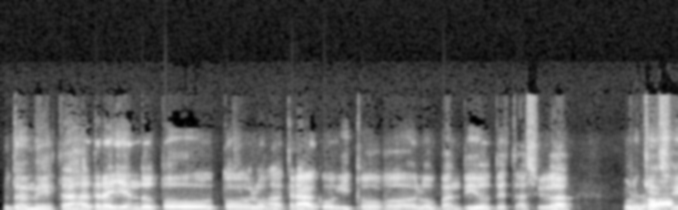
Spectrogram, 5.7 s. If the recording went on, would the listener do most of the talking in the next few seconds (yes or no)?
no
